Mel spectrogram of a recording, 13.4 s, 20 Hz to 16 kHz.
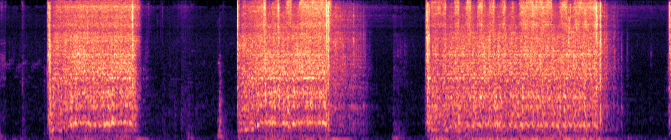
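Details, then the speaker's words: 1986 GMC square body, sat 9 years, two-stroke oil added to fuel for lubrication, first start attempt: three long cranking bursts with even starter rhythm; turns over but never catches. "all right we'll try this still I think we can get this to get this to go"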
